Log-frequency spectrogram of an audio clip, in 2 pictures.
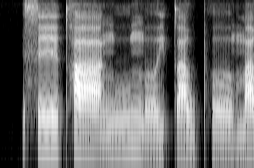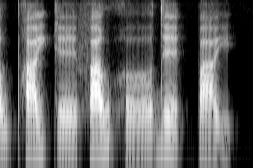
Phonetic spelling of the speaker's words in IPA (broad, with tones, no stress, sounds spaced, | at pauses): s eː˧ t̪ʰ aː˧˩ ŋ uː˧˥ ŋ ɤː˩˧ j t̪ a˩˧ w pʰ ɤː˧˩ m a˧ w pʰ a˧˥ j k eː˩ f a˧˥ w h ɤː˩˧ d eː˥˨ t̚ p a˧˩ j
